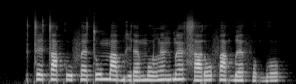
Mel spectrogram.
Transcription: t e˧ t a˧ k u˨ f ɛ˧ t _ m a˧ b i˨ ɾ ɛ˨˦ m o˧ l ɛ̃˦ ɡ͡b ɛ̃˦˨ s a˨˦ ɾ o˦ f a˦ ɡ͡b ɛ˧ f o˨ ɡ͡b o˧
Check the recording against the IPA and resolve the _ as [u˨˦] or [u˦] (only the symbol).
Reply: u˦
